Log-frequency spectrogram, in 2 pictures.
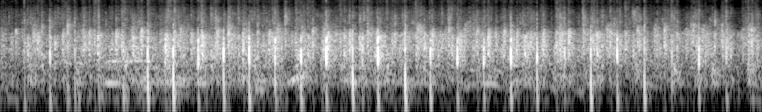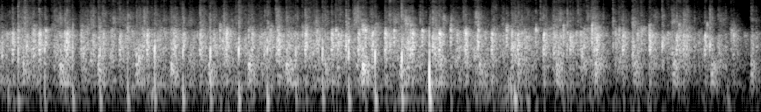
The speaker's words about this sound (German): Ein großer Applaus an euch beide für eure Einblicke, für eure Informationen und für eure Ehrlichkeit. Ich freue mich sehr, dass ihr da wart. Ein Applaus an euch.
